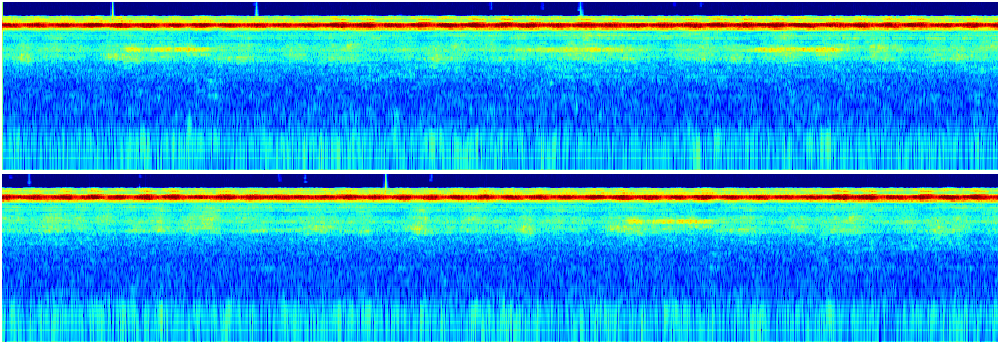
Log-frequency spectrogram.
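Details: Nighttime cricket chirping: one constant, high, buzzy trill runs without a break, with occasional brief lower bursts of chirps scattered across the recording.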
